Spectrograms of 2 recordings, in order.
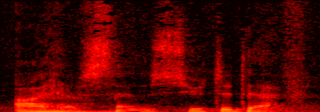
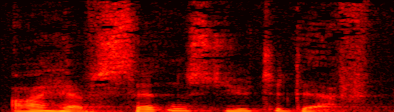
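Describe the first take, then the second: First: Softer, lower, gentle voice of the Lord; a hint of a sweet divine voice, hushed. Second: Slow, gentle, sweet voice of the Lord; a hint of a gentle, sweet divine voice. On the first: The Lord repeating the sentence to him, soft and gentle. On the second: The Lord speaking into his right ear, slow and gentle. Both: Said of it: "it's a gentle voice. It's really sweet".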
